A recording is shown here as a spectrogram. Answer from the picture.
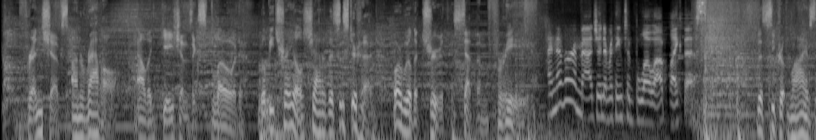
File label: PROMO, Dramatic · Provocative · Edgy; Promo Demo Clips; Secret Lives of Mormon Wives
